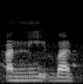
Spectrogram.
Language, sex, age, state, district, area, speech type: Telugu, female, 30-45, Andhra Pradesh, Eluru, rural, spontaneous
